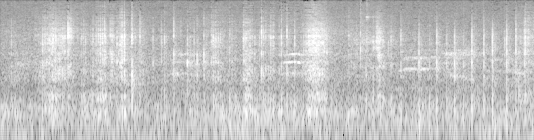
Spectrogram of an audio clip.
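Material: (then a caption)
Coated canvas. A hand-sized zip-around coated canvas wallet with a faux leather stripe is held, tapped and scratched with long fingernails. Quick, bright, crinkly scratching and crackling runs throughout, with sharp little taps and two louder rustling swells.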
